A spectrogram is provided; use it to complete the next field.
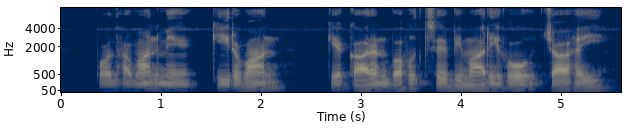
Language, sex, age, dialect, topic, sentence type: Magahi, male, 25-30, Western, agriculture, statement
